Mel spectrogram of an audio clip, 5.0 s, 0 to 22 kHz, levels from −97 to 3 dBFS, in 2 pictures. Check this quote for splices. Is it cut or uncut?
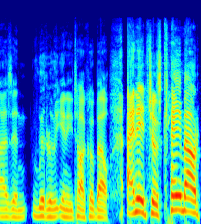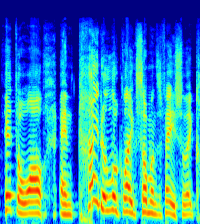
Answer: uncut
